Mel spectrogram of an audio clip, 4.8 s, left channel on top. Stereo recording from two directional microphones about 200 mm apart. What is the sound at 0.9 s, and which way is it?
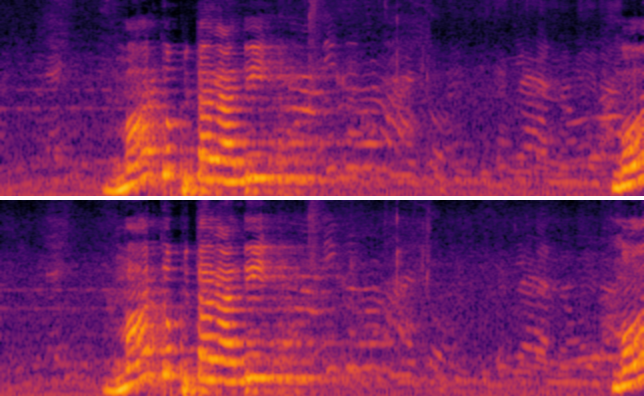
A woman's voice, 15° left (ahead or behind).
